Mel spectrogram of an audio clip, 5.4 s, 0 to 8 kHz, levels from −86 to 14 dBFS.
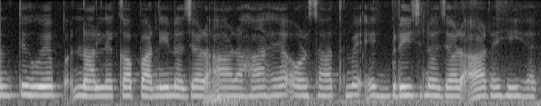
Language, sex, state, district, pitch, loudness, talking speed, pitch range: Hindi, female, Punjab, Kapurthala, 200 Hz, -15 LUFS, 175 wpm, 195-210 Hz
